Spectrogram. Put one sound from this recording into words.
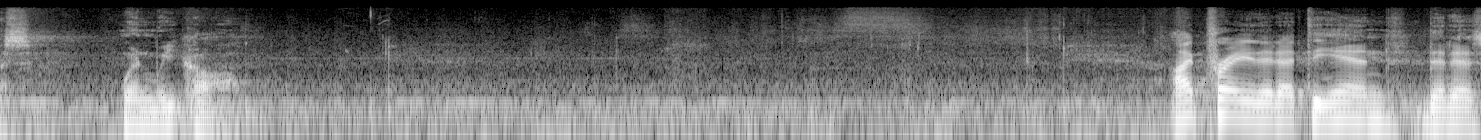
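An elderly man speaks slowly into a microphone, heard through loudspeakers in a large hall.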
